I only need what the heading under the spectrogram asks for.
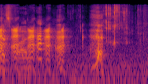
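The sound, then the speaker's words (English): Crunching on coconut chips, slow cooked in coconut oil with sea salt: a quick run of crisp, bright bites in the first second, then softer chewing with a brief voiced sound mixed in. “They're coconut chips.”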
